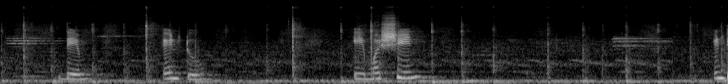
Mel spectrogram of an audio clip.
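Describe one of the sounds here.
Computer keys click as someone types.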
